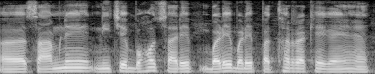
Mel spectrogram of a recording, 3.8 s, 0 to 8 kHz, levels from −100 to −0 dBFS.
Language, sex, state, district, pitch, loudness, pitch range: Hindi, male, Gujarat, Valsad, 115 Hz, -16 LUFS, 105-125 Hz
